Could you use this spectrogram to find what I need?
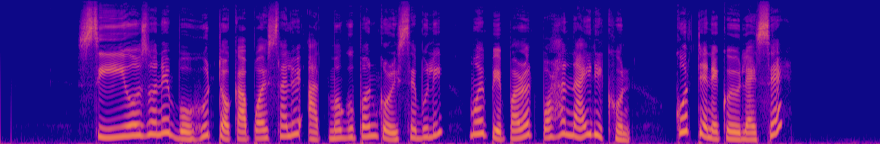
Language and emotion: Assamese, surprised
